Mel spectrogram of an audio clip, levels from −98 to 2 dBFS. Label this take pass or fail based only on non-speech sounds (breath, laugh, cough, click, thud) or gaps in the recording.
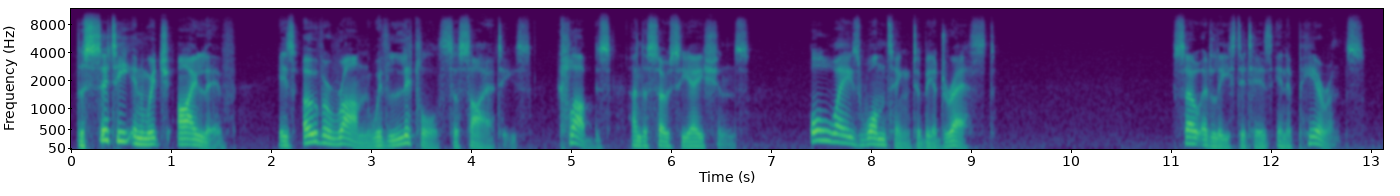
pass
